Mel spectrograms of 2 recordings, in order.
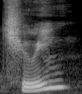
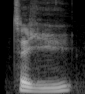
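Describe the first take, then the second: First: The name is said like English chewy. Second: The name is said with Mandarin sounds. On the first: "a lot of people pronounce it like Chewy, which I actually think is actually wrong" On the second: "that's the Taiwanese pronunciation of her name"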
